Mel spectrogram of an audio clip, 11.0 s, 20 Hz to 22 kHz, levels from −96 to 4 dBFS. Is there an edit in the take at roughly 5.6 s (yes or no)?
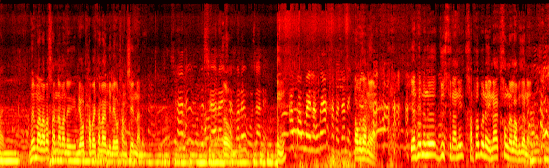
yes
